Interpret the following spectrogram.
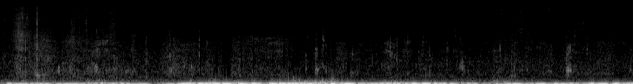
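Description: Doberman eating raw meat off a wooden cutting board: irregular wet chewing and smacking of the jaws, ending with her nose and tongue working the empty board.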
